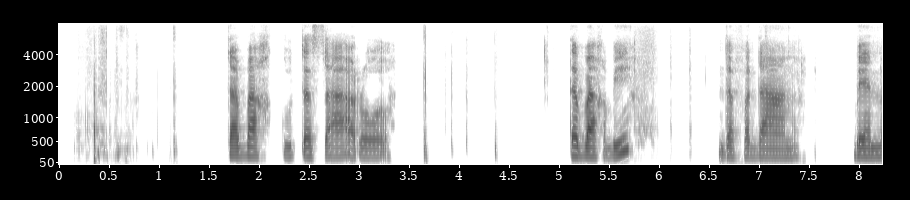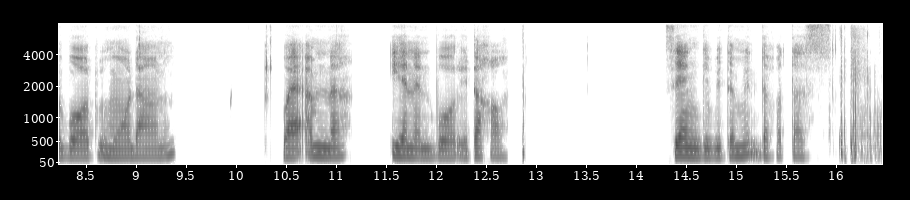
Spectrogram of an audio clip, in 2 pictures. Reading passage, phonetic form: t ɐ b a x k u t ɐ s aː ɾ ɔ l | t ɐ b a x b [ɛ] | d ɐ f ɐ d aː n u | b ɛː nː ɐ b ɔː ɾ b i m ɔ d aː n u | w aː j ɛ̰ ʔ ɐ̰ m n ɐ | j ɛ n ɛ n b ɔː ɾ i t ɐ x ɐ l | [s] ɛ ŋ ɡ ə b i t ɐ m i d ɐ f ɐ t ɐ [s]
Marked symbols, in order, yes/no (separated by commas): no, yes, yes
